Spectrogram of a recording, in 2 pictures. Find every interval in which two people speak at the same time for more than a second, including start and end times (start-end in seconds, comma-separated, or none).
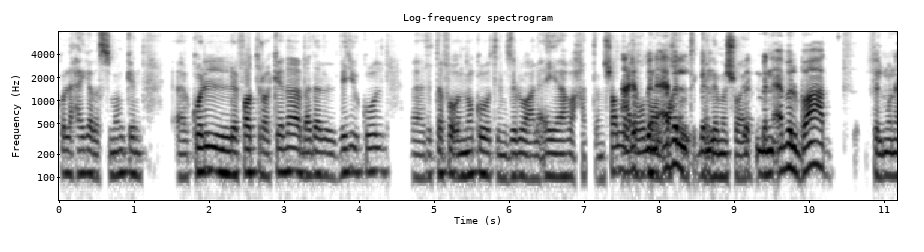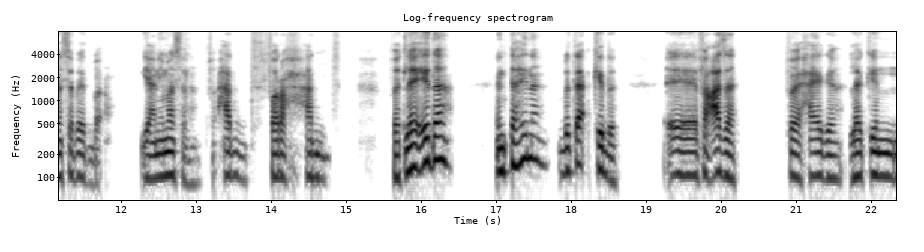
7.5-8.8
